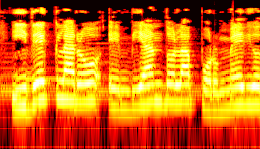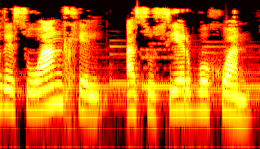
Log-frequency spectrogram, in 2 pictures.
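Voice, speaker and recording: Low-voiced woman preaching slowly over faint music. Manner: slow, fervent, frequent hallelujahs and amens. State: slightly irritated throat. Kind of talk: devotional sermon with scripture reading.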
